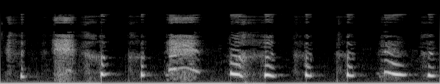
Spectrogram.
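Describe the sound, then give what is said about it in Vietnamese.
A woman wails and sobs in grief after her mother's death, many rising and falling cries in short bursts broken by breathy gasps, loud and close, with no other sound. “Cẩm Vân ngồi khóc.”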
